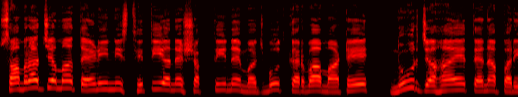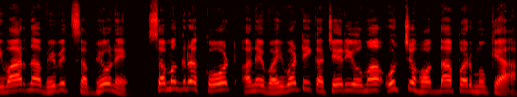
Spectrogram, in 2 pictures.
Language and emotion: Gujarati, neutral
